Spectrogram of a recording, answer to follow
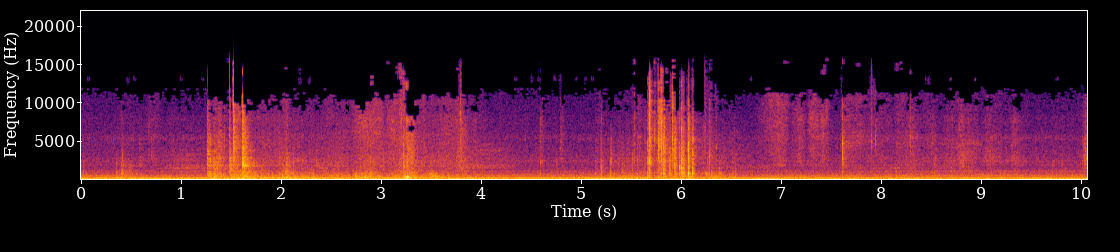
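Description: A steady low mechanical hum, with a few short clicks and scrapes of things being handled: a cluster about a second and a half in, one near three seconds in and another near six seconds in.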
